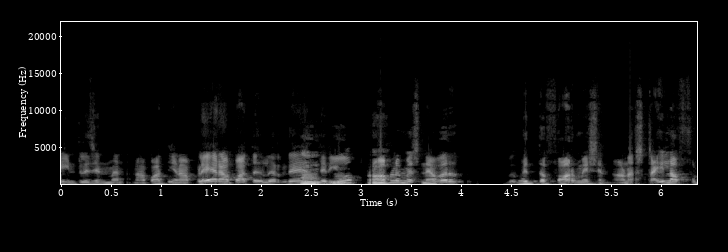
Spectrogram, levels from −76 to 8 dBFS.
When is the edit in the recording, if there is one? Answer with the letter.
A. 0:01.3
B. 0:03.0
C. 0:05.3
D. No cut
B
